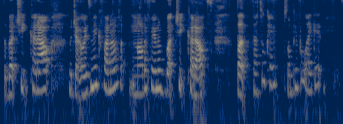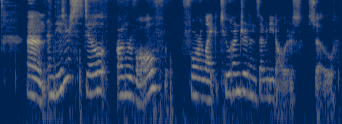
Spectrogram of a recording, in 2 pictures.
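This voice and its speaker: A woman's voice: a little high, fairly bright tone, recorded from a distance, slight background noise. A young woman chatting casually through a thrift haul video, enthusiastic and full of fillers. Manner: chatty, filler-heavy, enthusiastic about finds. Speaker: thrift reseller vlogger.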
